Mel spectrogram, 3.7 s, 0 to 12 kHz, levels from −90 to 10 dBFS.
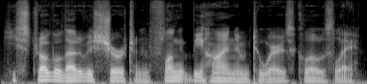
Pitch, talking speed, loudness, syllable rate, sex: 85 Hz, 260 wpm, -17 LUFS, 5.8 syllables/s, male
